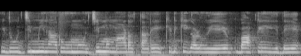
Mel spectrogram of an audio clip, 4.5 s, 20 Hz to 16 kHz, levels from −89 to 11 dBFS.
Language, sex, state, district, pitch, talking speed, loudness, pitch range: Kannada, female, Karnataka, Raichur, 220 Hz, 105 wpm, -15 LUFS, 215-230 Hz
